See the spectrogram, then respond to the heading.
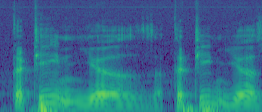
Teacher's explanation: after 13 number years is coming you have to stress on years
